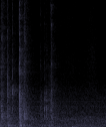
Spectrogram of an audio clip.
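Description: Computer keyboard typing: a few separate keystrokes, most of them in the first second, then quieter.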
